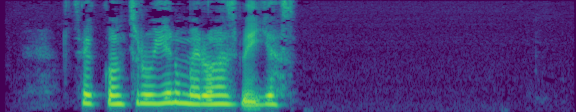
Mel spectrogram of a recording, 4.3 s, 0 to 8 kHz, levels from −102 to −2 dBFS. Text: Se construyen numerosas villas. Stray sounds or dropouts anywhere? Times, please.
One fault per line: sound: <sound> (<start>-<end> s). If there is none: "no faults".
no faults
